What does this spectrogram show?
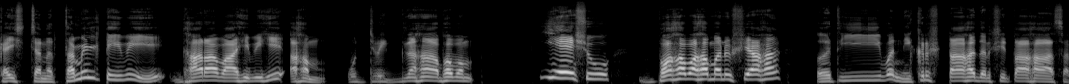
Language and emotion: Sanskrit, disgusted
